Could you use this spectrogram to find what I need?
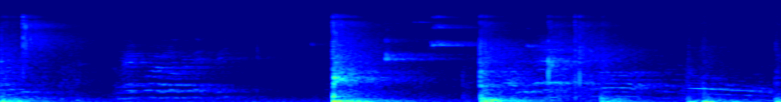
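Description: A volleyball is hit with sharp thuds that echo through a large hall.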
